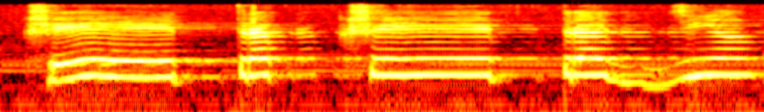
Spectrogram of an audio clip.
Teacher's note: ಕ್ಷೇತ್ರಜ್ಯ ಮೊದಲನೇ ನಾಲ್ಕು ಅಕ್ಷರಗಳ ಮೇಲೆ ಆಘಾತ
